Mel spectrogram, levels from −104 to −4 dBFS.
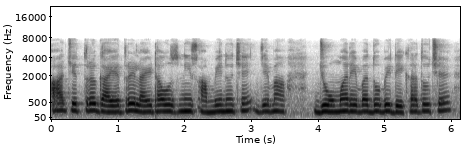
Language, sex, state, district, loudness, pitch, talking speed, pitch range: Gujarati, female, Gujarat, Valsad, -14 LUFS, 200 Hz, 145 wpm, 190-210 Hz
